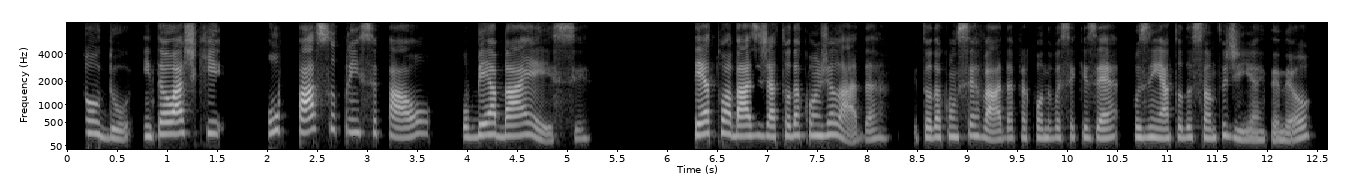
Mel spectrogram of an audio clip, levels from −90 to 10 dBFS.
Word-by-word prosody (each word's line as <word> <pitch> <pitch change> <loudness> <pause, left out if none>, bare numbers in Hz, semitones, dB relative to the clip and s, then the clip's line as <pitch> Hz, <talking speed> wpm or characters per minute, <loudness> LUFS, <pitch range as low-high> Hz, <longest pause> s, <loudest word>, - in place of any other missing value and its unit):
tudo. 200 - -3
Então 210 +4 0
eu 250 - +5
acho 260 0 +6
que 260 -2 -6 0.4
o 290 +5 -2 0.2
passo 340 +4 +7
principal, 265 - -2 0.3
o 195 - -3
bê-á-bá 220 0 +4
é 230 -6 -3
esse. 165 +5 -9 1.1
Ter 235 - +7
a 260 - +7
tua 260 -1 0
base 215 0 +5
já 205 -2 +2
toda 220 +2 -3
congelada. 225 -8 -3 0.2
E - - -20
toda 190 +2 -3
conservada 195 -5 -1
pra 180 0 -10
quando 180 -1 -7
você 185 +1 -6
quiser 185 -1 -2
cozinhar 185 -2 -1
todo 190 0 -6
santo 185 +3 -4
dia, 160 -7 -8
entendeu. 150 +7 -7
205 Hz, 150 wpm, -25 LUFS, 180-240 Hz, 1.1 s, passo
